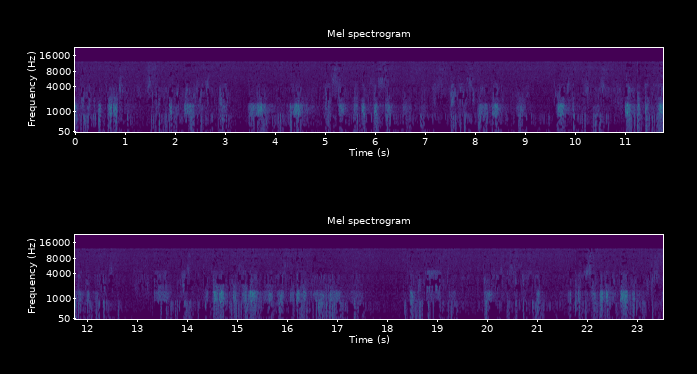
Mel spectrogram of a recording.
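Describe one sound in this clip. A man speaks steadily into a microphone, heard through a loudspeaker in a large echoing room.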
